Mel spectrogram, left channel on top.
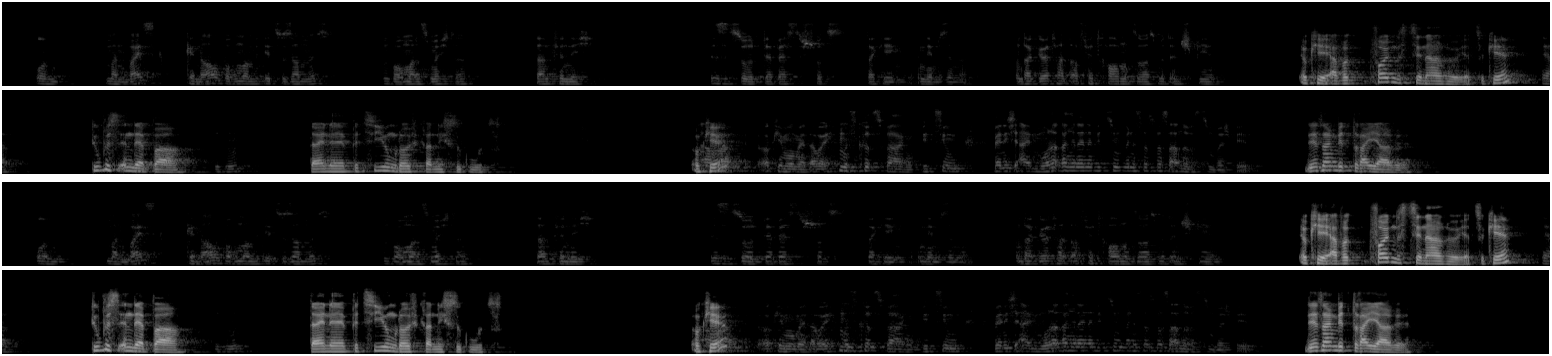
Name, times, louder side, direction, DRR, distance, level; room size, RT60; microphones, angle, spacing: voice 1, 1.0-1.6 1.8-3.3 3.8-4.7 5.3-5.9 7.1-9.7 9.9-12.2 15.4-15.6 17.6-17.9 21.2-21.5 22.5-28.0, left 2 dB, 55° left, 7 dB, 1.6 m, -53 dB
voice 2, 13.0-15.1 16.4-17.3 18.6-20.5 22.4-22.7 28.5-29.6, right 7 dB, 45° right, 16 dB, 0.4 m, -33 dB
11.5 x 6.4 x 9.1 m, 0.83 s
head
